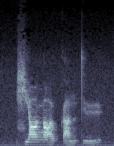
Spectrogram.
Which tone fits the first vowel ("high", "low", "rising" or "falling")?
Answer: high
